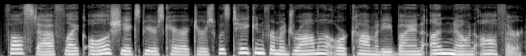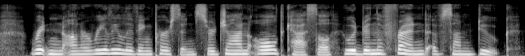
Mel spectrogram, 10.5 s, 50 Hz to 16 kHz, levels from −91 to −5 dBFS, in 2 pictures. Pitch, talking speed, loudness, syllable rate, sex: 205 Hz, 190 wpm, -17 LUFS, 5.2 syllables/s, female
